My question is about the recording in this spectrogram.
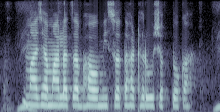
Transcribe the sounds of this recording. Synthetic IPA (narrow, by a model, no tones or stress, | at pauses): mad͡ʑʱjamalat͡sabʱaʋmiːsʋət̪aɦaʈʰəɾəuɕək̚t̪oka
